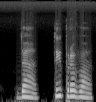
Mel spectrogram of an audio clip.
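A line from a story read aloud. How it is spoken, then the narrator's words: Calm. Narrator (Russian): спокойно сказал он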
